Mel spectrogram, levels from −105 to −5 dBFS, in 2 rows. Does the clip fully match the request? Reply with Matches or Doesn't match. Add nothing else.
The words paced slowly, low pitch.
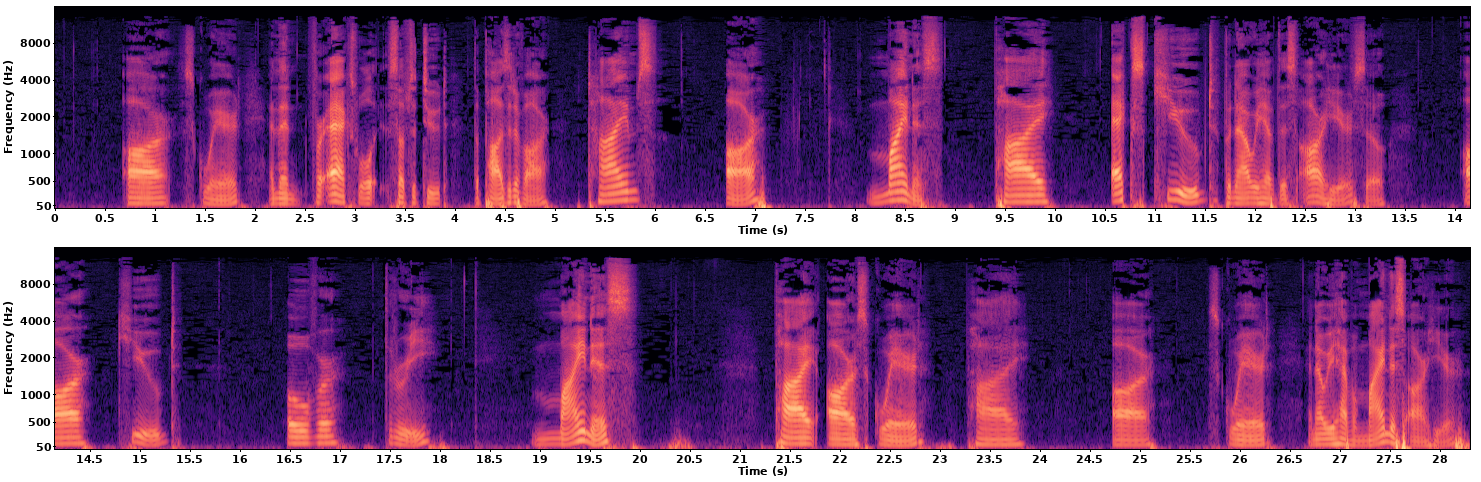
Matches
